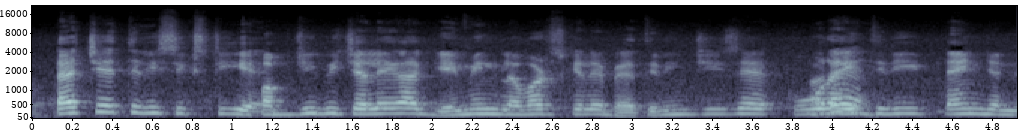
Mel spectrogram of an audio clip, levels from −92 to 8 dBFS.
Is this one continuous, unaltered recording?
no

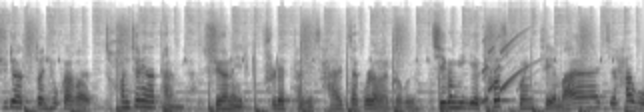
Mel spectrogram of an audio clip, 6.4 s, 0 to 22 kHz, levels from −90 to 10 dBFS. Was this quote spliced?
yes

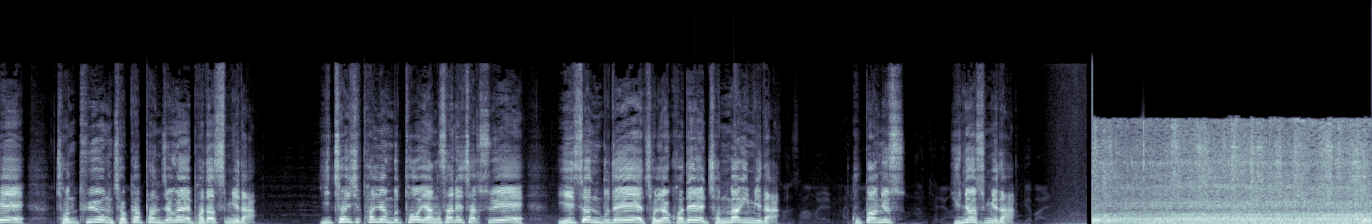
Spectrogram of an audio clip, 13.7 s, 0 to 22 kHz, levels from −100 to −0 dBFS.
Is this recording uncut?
yes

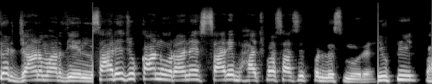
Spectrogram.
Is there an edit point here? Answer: yes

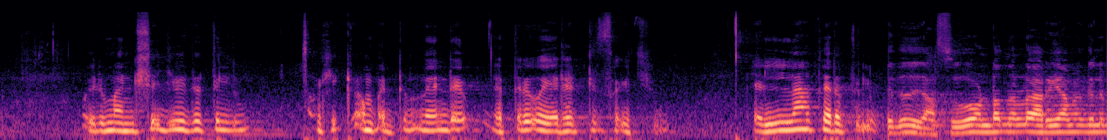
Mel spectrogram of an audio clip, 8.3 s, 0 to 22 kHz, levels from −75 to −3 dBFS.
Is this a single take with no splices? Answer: no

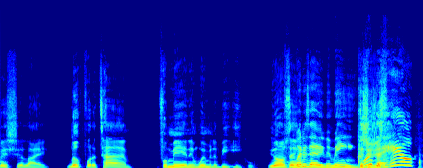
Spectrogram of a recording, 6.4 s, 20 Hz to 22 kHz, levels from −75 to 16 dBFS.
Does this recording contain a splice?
no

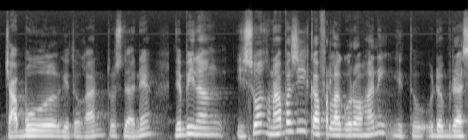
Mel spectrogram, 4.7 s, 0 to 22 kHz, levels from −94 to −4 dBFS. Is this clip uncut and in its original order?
no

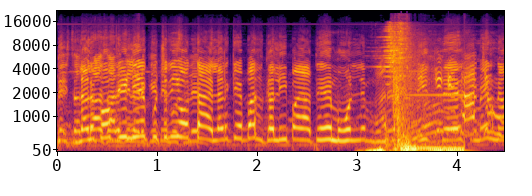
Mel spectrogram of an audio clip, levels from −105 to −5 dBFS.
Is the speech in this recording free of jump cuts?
no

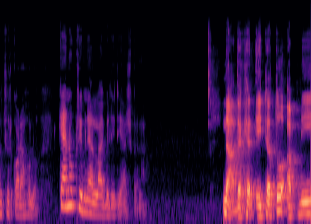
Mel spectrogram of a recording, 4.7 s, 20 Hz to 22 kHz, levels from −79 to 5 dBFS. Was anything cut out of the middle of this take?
no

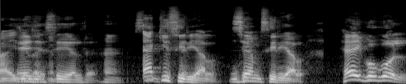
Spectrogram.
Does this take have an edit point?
yes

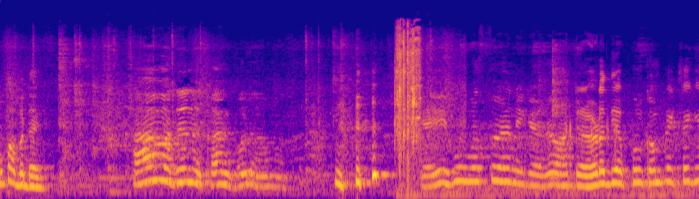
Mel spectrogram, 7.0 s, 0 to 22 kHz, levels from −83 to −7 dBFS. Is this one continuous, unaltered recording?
no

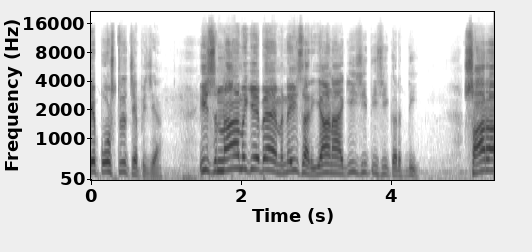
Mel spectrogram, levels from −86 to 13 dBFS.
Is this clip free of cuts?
yes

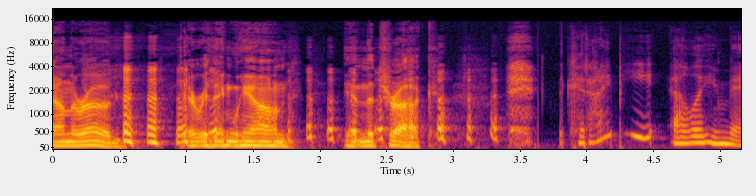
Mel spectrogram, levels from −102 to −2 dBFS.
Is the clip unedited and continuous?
yes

